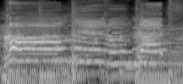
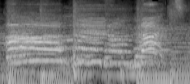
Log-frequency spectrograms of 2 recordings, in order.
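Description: First: The voice is bigger and louder. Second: The voice is biggest and loudest. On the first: "in her bigger voice said" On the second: "in her biggest voice said"

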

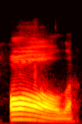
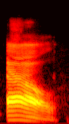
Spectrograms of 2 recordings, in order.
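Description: First: The word sounds like 'awl'. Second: The word sounds like the letter L. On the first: The speaker calls it right. "you have to pronounce this as all" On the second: The speaker calls it wrong. "Not L"

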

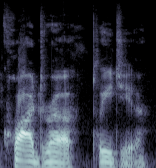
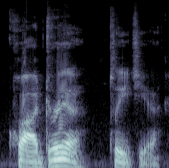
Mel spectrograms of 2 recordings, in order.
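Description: First: The vowel after 'quadr' sounds like 'a'. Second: The vowel after 'quadr' sounds like 'ee'. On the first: This is how it is usually said. "We often pronounce it as if that I is an A. We say quadriplegia" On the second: This matches how the word is spelled. "but it's spelled quadriplegia"

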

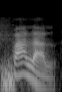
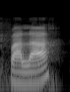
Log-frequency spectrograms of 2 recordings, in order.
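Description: First: The word ends with an L sound. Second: The word ends with an R sound. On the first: Other regions pronounce it this way. "il y a deux zones qui prononcent falal" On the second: Some regions pronounce it this way. "il y a deux zones qui prononcent falar"

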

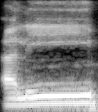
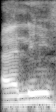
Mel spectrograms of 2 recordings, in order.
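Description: First: The word is stretched out slowly. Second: The word is said short and quick. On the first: The speaker calls it wrong. "আমরা অনেকে এই আলিফ হরফ টেনে উচ্চারণ করে থাকি" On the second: The speaker calls it right. "তাড়াতাড়ি করে উচ্চারণ করব"

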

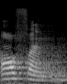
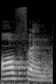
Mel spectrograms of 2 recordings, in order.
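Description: First: The t sound is silent. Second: The same.

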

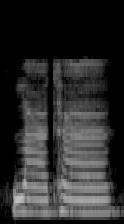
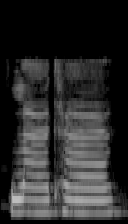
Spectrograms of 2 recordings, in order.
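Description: Both takes have the same delivery.

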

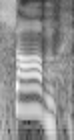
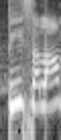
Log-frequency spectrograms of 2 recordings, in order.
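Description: First: The word starts directly with an s sound. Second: The word starts with a clear p sound. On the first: The speaker calls it right. "ये पी नहीं बोलना है" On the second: The speaker calls it wrong. "या पी सलाम नहीं बोलना है"

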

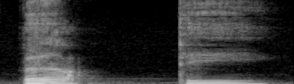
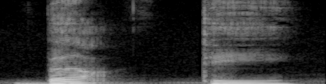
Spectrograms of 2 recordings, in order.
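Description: Both takes have the same delivery.

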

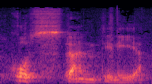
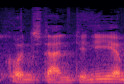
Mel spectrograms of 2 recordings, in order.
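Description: First: The first syllable sounds like kos. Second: The first syllable sounds like kun. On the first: This is how it is said in Arabic. "in Arabic they pronounce it as Constantinia. Kos, not Kun" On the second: This form is closer to the original name. "I pronounce it as Constantinia"

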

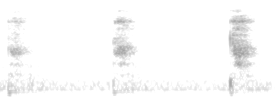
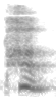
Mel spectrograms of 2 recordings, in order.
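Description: First: The p sound is said with no vowel after it. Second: The p sound is said with an extra vowel after it. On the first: The speaker calls it right. "Our letter P makes the p sound" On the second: The speaker calls it wrong. "we don't add an extra syllable like p. That's not our sound"

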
